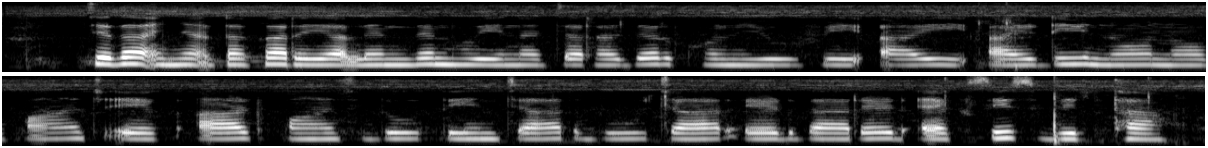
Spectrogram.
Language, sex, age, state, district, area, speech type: Santali, female, 18-30, Jharkhand, Seraikela Kharsawan, rural, read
